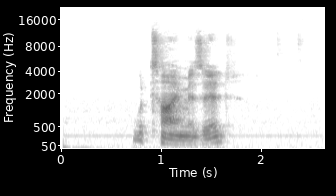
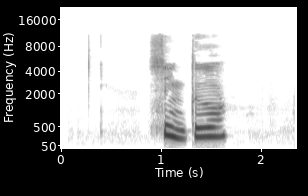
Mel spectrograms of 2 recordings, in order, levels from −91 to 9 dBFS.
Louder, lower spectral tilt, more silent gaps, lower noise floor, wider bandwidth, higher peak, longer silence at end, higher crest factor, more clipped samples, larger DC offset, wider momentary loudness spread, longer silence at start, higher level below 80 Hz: second, -41 LUFS vs -25 LUFS; second, -2.5 dB/octave vs -5.5 dB/octave; neither; about the same, -78 dBFS vs -76 dBFS; first, 16.5 kHz vs 11.5 kHz; second, -22 dBFS vs -10 dBFS; first, 0.95 s vs 0.7 s; first, 24 dB vs 18 dB; neither; neither; first, 20 LU vs 15 LU; second, 0.75 s vs 0.9 s; about the same, -82 dBFS vs -84 dBFS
